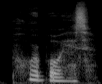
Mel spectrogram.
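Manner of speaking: soft, whispered sorrow; hushed pity. Acted. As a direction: let it fall to a whisper, mourning them. Mourning the named boys.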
